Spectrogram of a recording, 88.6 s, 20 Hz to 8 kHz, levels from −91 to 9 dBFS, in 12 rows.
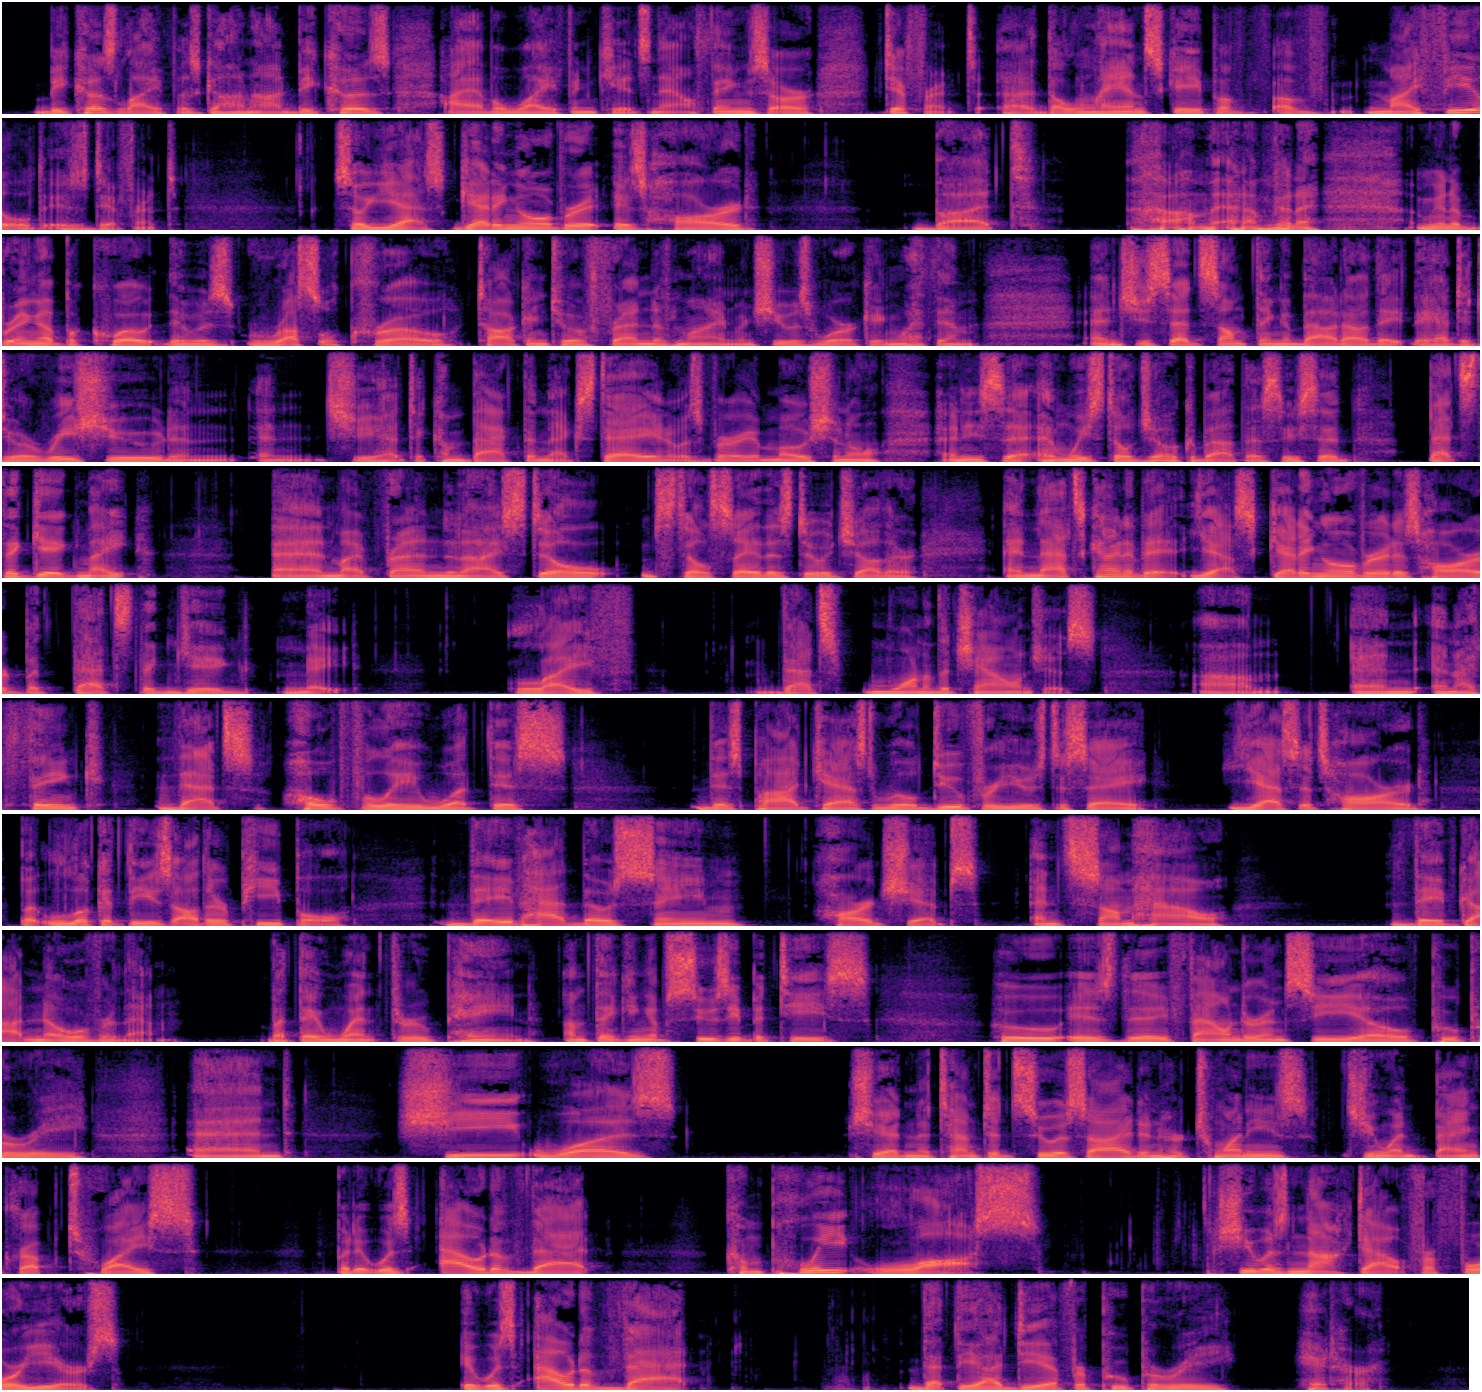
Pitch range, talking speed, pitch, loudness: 100-115 Hz, 160 wpm, 110 Hz, -22 LUFS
